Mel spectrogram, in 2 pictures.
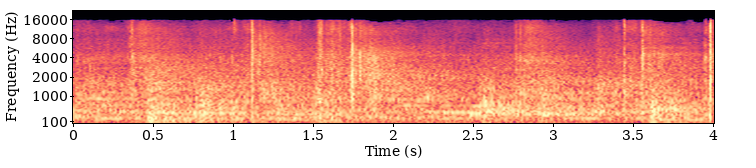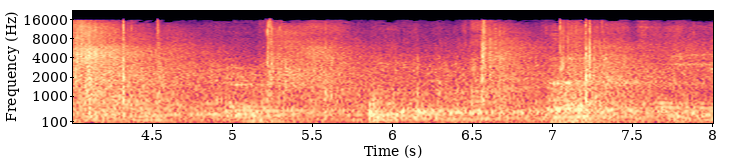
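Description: Sharp slaps of bare forearms and hands meeting as two people strike, block and trap at close range in a Jeet Kune Do drill. About a dozen irregular smacks.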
